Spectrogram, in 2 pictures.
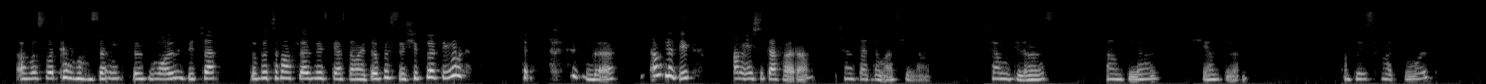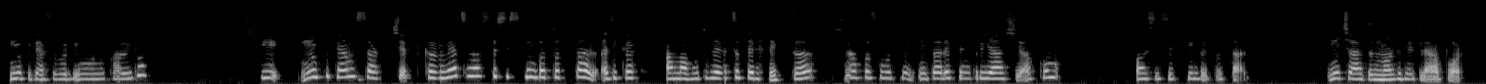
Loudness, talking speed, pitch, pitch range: -24 LUFS, 170 wpm, 270 Hz, 250-305 Hz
